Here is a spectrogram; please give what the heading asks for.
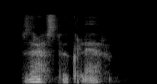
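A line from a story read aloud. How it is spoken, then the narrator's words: Hoarse. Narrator (Russian): хрипло сказал Гарри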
